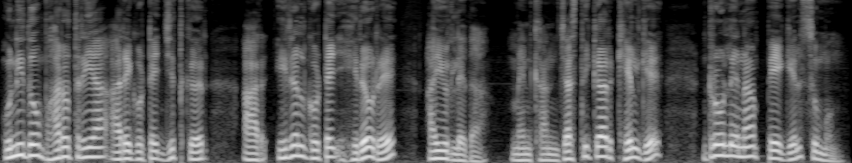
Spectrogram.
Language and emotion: Santali, neutral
